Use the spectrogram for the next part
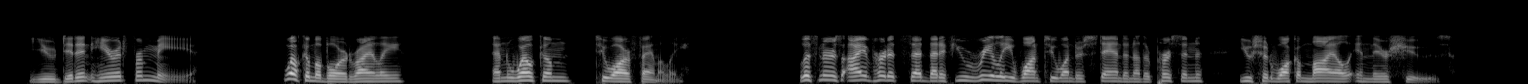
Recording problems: high frequencies cut off; severe; nothing above 4 kHz

